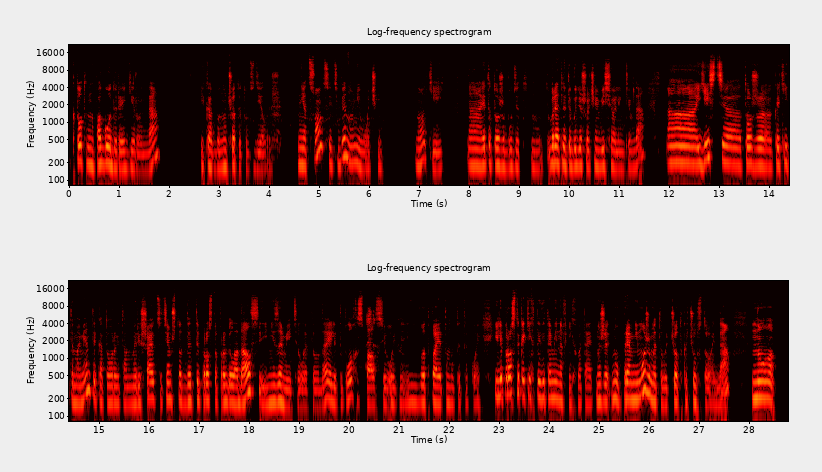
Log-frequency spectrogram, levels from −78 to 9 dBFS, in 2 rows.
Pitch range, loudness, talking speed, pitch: 160-190 Hz, -37 LUFS, 165 wpm, 175 Hz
